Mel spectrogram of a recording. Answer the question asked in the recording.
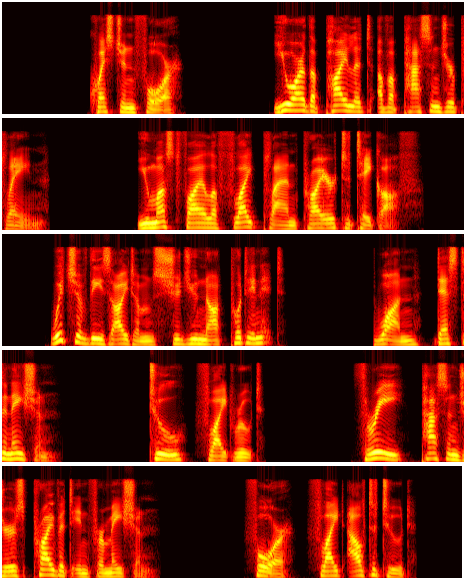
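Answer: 3: Passengers' private information.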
